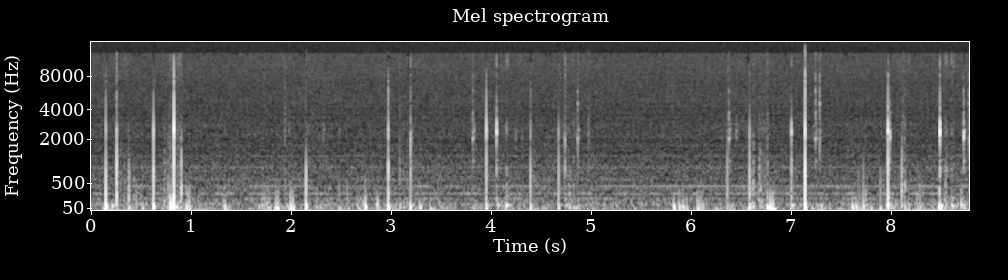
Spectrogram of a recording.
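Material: Metal.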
